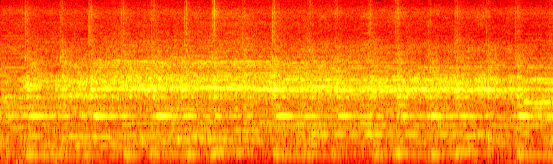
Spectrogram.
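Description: Harmonium playing steady held notes, with tabla keeping a regular rhythm beneath.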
